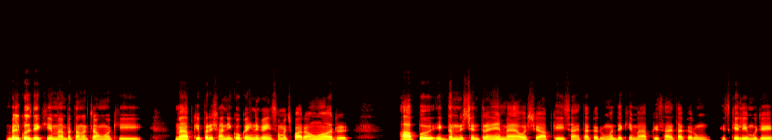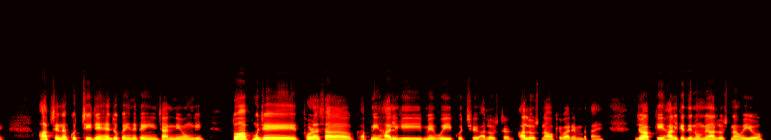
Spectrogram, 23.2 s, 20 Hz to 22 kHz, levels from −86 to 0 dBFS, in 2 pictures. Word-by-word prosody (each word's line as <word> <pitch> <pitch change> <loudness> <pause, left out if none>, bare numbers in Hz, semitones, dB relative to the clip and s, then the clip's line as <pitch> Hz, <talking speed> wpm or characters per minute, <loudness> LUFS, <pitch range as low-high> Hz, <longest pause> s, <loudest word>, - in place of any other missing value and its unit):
बिल्कुल, 120 -3 +7
देखिए 110 +1 +2
मैं 100 -1 -1
बताना 100 +1 -2
चाहूँगा 100 +1 -2
कि 100 0 -5 0.5
मैं 115 - +5
आपकी 120 +1 +1
परेशानी 110 -1 -1
को 110 +1 0
कहीं 110 +1 0
न 105 -1 -2
कहीं 105 0 +1
समझ 100 0 -6
पा 100 0 +3
रहा 105 +1 0
हूँ 155 +4 -1
और 125 -5 +1 0.9
आप 125 0 +4
एकदम 120 -1 +3
निश्चिंत 115 0 -2
रहें, 120 +8 +1
मैं 115 -6 -1
अवश्य 110 -1 -2
आपकी 105 +3 -2
सहायता 105 0 -5
करूँगा। 105 +6 -5
देखिए 110 -1 -5
मैं 105 -1 -5
आपकी 105 +1 -5
सहायता 105 +1 -3
करूँ 105 0 -5 0.4
इसके 110 - -2
लिए 110 0 0
मुझे 115 +2 -1 0.6
आपसे 120 +2 +3
ना 160 +3 +2
कुछ 145 -2 -4
चीज़ें 120 0 +2
हैं 130 +2 +1
जो 130 -1 0
कहीं 115 -1 -2
न 115 - -3
कहीं 110 0 -2
जाननी 105 +2 -2
होंगी। 110 +7 -5 0.5
तो 150 - +8
आप 155 0 +9
मुझे 140 -3 +4
थोड़ा-सा 115 0 +3 0.5
अपनी 115 +1 -4
हाल 115 0 +2
ही 115 -1 -2
में 110 0 -2
हुई 105 0 -1
कुछ 110 - -10
आलोच 100 +1 -7 0.2
आलोचनाओं 110 -1 0
के 105 - -12
बारे 105 0 -3
में 105 -1 -13
बताएँ - - -13 0.5
जो 115 - +4
आपकी 110 +1 +4
हाल 110 0 +2
के 110 - 0
दिनों 110 -1 -3
में 110 -1 -3
आलोचना 105 0 -2
हुई 105 0 -3
हो। 115 +8 -3
110 Hz, 185 wpm, -24 LUFS, 105-120 Hz, 0.9 s, आप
